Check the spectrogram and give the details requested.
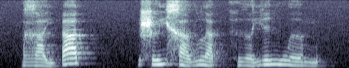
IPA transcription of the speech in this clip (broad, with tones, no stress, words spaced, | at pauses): ɣa˨˩˨jʔa˦˥t̚ | ʂɨ˧˥jxa˨˩˦wla˨˩k̚hɨ˨˩ə̯ je˧ŋwə˨˩m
